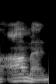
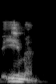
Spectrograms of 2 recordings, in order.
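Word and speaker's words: Amun: it or following it, who referred to the god Amen, pronounced the name Amen, except for Ethiopia. In Ethiopia, they pronounce it Eamon.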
